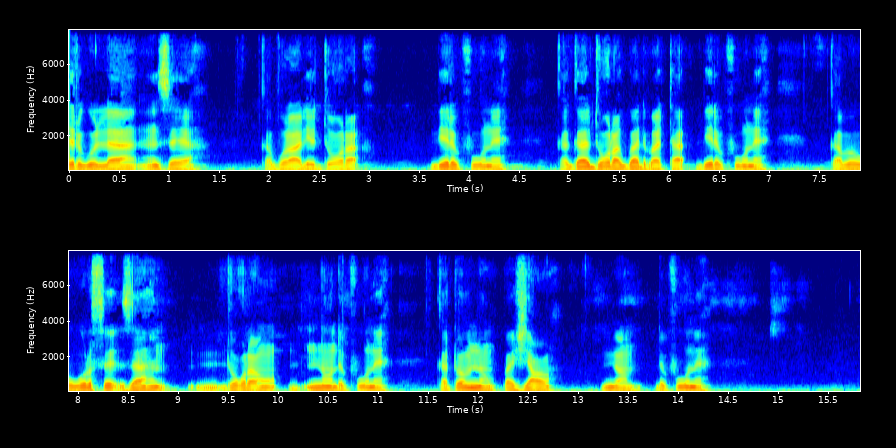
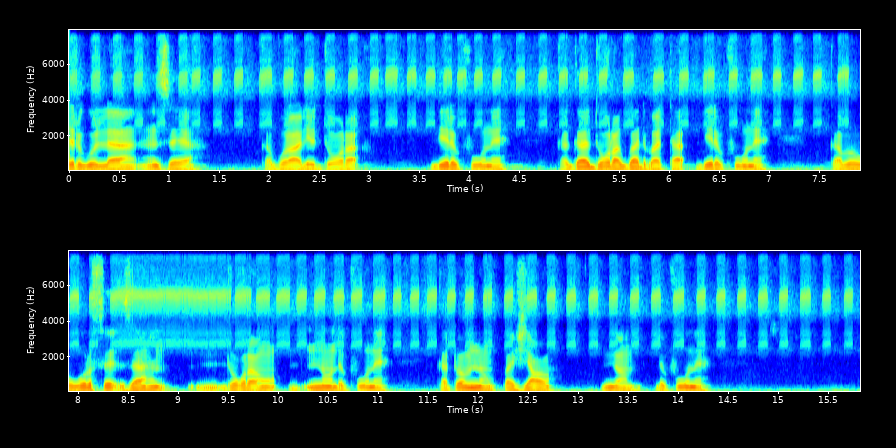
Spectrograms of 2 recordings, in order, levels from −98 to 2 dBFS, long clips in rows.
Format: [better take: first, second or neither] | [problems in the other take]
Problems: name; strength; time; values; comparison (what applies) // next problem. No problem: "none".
first | background sound (Insect); 17 dB below the speech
